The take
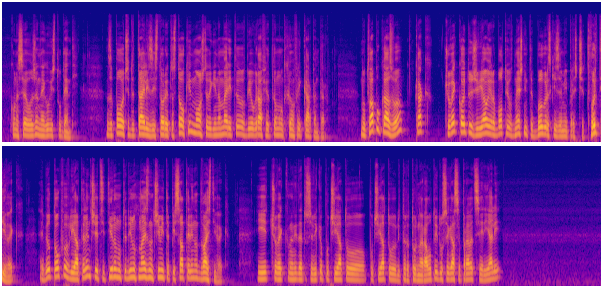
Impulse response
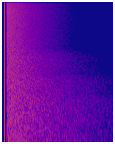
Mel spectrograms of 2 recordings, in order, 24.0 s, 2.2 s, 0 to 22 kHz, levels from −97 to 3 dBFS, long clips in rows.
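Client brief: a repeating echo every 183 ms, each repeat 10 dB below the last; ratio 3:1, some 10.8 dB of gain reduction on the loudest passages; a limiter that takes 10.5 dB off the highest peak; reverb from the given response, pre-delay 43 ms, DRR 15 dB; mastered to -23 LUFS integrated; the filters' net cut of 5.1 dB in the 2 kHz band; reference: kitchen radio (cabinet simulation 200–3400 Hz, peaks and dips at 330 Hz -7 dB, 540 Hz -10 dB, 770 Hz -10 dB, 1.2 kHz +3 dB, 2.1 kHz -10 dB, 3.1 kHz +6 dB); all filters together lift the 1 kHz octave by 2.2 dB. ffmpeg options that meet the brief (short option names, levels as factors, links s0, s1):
-filter_complex "[0:a]equalizer=f=1000:t=o:g=9,equalizer=f=2000:t=o:g=-8.5,acompressor=threshold=0.0794:ratio=3,alimiter=limit=0.1:level=0:latency=1,aecho=1:1:183|366|549|732:0.316|0.101|0.0324|0.0104,asplit=2[s0][s1];[1:a]atrim=start_sample=2205,adelay=43[s2];[s1][s2]afir=irnorm=-1:irlink=0,volume=0.0944[s3];[s0][s3]amix=inputs=2:normalize=0,highpass=200,equalizer=f=330:t=q:w=4:g=-7,equalizer=f=540:t=q:w=4:g=-10,equalizer=f=770:t=q:w=4:g=-10,equalizer=f=1200:t=q:w=4:g=3,equalizer=f=2100:t=q:w=4:g=-10,equalizer=f=3100:t=q:w=4:g=6,lowpass=f=3400:w=0.5412,lowpass=f=3400:w=1.3066,volume=3.76"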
